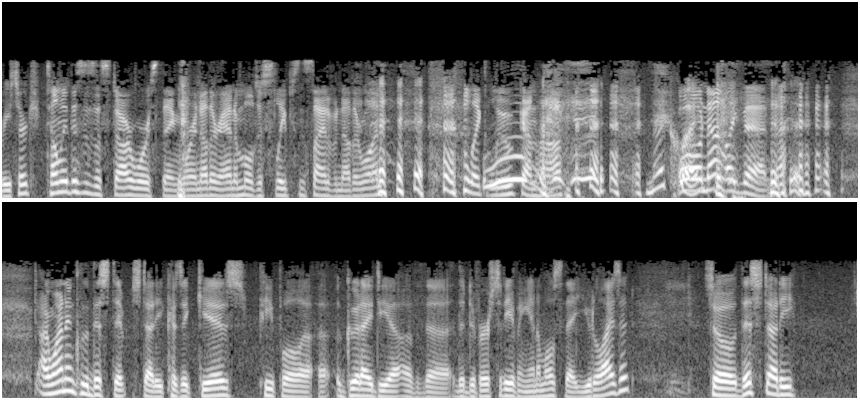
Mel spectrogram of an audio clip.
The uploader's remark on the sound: This episode was recorded in the Shale Creek section of Chestnut Ridge Park, located in Orchard Park, NY.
